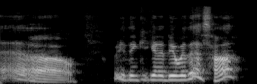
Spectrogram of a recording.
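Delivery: very high, loud, sassy, needling tone. Voicing a sassy, kind of evil character taunting you; sassy taunting. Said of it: "he's sort of like taunting you".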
